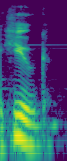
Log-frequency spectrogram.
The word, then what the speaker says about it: Hugh: like hue but like you pronounce the g h-u-g-h but you pronounce the g huge okay my name is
